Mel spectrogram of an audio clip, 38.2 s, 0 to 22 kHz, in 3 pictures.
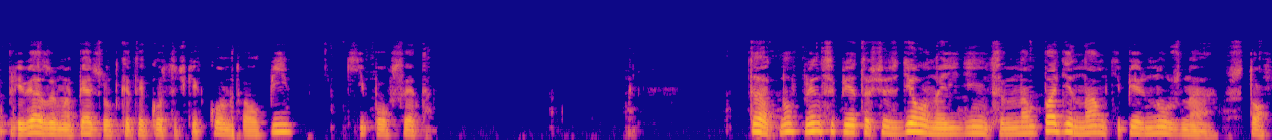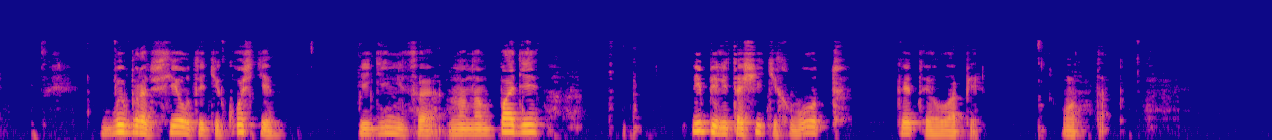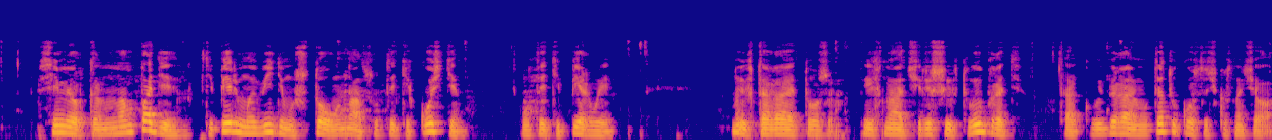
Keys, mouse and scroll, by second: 0.0 shift+click, 2.3 ctrl+p, 7.3 middle click, 8.2 middle click, 9.4 KP_1, 10.5 click, 11.9 middle click, 13.9 shift+click, 16.4 KP_1, 18.0 click, 20.2 click, 24.3 middle click, 26.4 KP_7, 29.0 middle click, 29.8 middle click, 31.8 click, 33.9 shift+click, 34.7 middle click, 36.7 click.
